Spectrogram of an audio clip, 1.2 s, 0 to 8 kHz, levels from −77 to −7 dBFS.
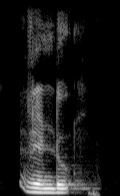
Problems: none marked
